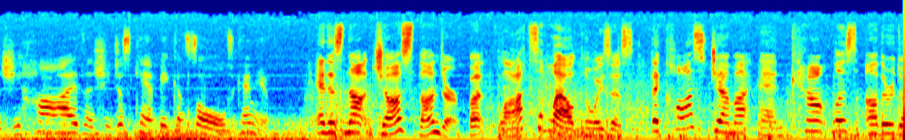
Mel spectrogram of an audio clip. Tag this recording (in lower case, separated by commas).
speech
